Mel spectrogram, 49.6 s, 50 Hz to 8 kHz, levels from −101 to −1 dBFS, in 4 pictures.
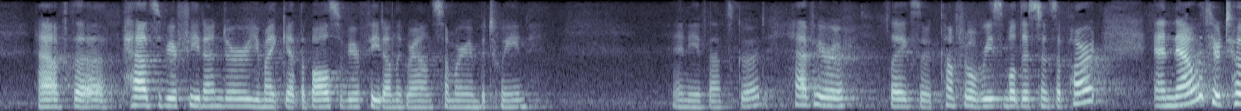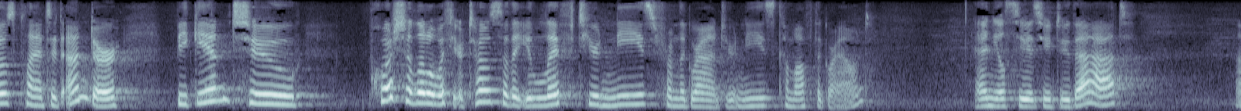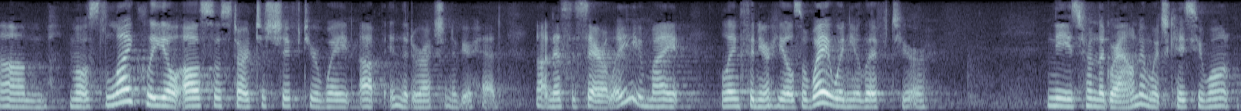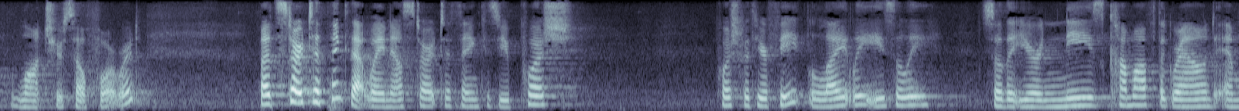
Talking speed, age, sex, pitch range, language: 170 wpm, 40-59, female, 180-220 Hz, English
